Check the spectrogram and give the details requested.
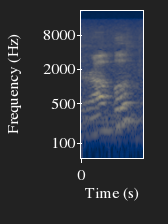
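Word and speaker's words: رَبٌّ: So when you pronounce, this is rab bun, two bars. you can write down this as Rabbun with a shadda or tashdeed.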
